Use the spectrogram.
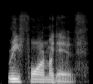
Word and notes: reformative: American English

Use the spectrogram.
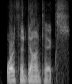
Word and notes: orthodontics: American English

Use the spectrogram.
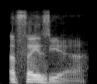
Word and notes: aphasia: British English

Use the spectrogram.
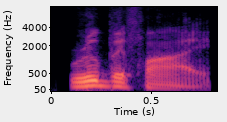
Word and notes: rubify: American English

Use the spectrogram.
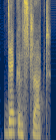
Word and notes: deconstruct: Indian

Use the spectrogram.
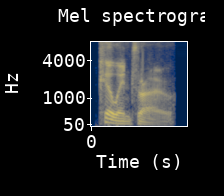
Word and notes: Cointreau: British English

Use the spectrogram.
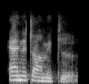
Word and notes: anatomical: Indian

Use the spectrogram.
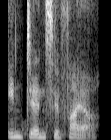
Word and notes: intensifier: Indian

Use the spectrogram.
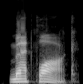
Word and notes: matchlock: American English

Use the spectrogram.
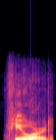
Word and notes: fiord: American English

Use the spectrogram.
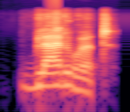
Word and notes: bladderwort: Indian

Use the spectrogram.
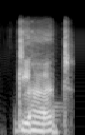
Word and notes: glut: Indian

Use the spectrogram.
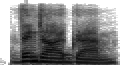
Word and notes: Venn diagram: Indian

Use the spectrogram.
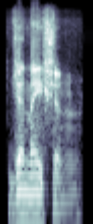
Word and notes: gemmation: British English

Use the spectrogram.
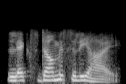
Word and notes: lex domicilii: Indian

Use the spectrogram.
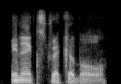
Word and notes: inextricable: British English

